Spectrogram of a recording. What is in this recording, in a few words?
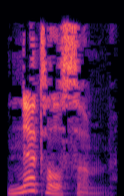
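"nettlesome", British English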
